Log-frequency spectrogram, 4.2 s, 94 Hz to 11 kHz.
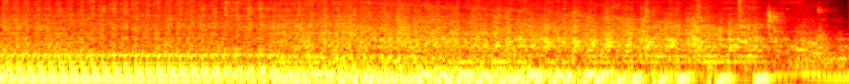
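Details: Wheel Horse C-175 mower ("Crusty Rusty") brought back to life: engine catches straight away and settles into steady, even beat with no knocks or misses; running healthy.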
